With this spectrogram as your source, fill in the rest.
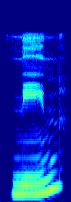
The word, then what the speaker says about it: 您: One is ni, and the other is nin. Let's practice reading them. Ni, ni, ni, nin, nin, nin. Both ni and nin all mean you. The difference is the tone.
